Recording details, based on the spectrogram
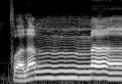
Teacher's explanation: mimnya ada tasydid, namanya gunnah, dibaca 2 harakat berdengung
